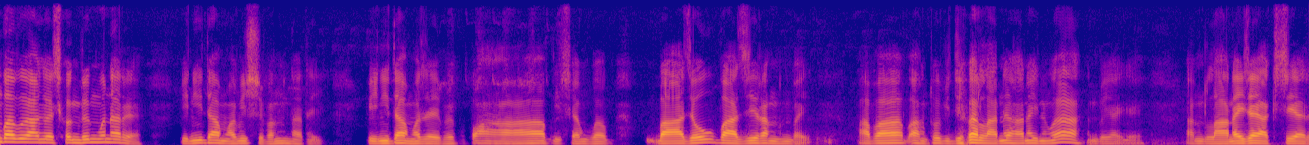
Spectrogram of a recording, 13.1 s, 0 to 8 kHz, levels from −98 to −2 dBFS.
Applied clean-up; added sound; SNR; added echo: neural mask model Resemble Enhance denoiser.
